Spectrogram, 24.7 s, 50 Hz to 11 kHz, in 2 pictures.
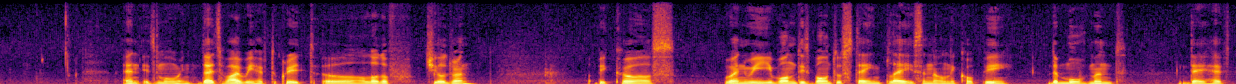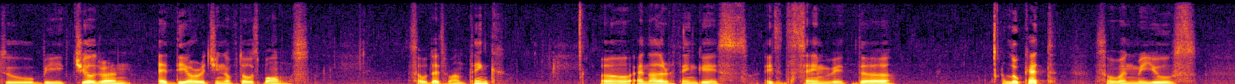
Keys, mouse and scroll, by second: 0.9 g.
